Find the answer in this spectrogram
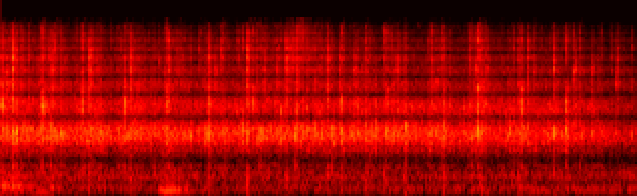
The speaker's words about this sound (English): So thanks so much. Let's have a big round of applause for our speakers.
